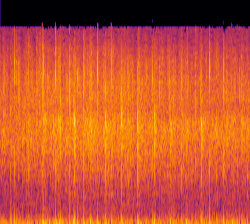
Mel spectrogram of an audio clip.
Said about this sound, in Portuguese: com o legado dos nossos fundadores, na pessoa do nosso sempre professor e presidente Darley da Silva Noronha, que nos deixou, que eu peço uma salva de palmas.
